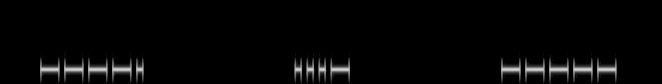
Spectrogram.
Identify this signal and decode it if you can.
Morse code, heard as a keyed tone, about 20 wpm, spaced as for 5 wpm, 700 Hz. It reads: 9V0
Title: 229 Lesson 37e - Letter x - Three Characters 20wpm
